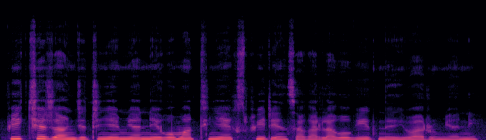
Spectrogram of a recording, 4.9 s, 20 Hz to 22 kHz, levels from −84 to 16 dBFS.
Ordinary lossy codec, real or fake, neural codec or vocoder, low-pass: none; real; none; 19.8 kHz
